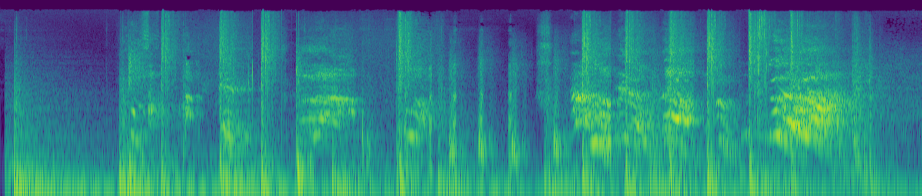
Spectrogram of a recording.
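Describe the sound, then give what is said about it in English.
A rapid flurry of heavy punch and kick impacts from a film trailer, sharp thuds and smacks landing in quick irregular bursts over a low rumbling bed, with strained grunts and shouts mixed between hits. “That's all just punches and kicks just, there.”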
